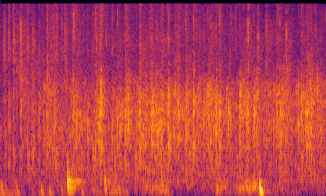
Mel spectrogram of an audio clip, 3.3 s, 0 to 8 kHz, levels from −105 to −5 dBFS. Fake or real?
real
